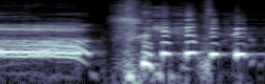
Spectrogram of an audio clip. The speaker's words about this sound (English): The look you gave me. You turned away and screamed, and then you looked back at me, and you just had this...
